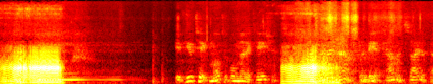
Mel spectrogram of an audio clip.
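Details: Two long, buzzing, rumbling snores from a sleeping little white dog, first mistaken for a grandfather's snoring, with television talk in the background; snoring.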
